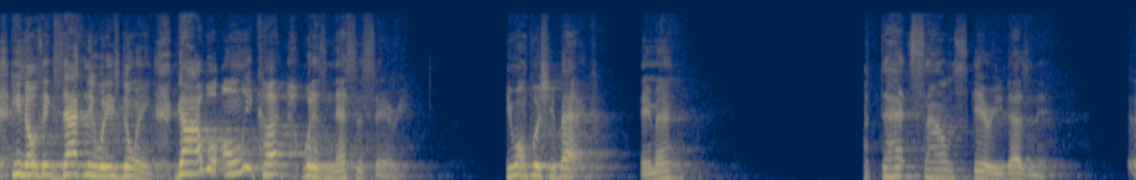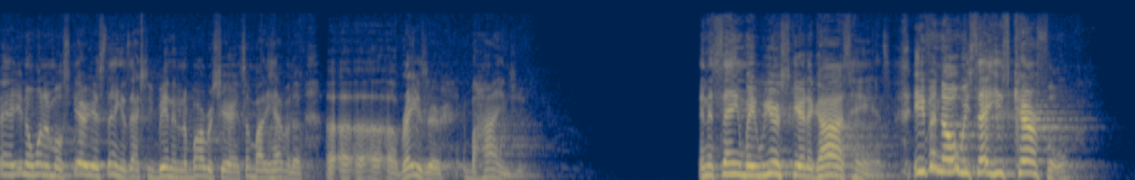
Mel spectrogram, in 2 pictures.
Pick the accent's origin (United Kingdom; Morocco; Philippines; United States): United States; Cleveland, Ohio; now in Atlanta, United States; I'm from Cleveland, Ohio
